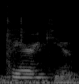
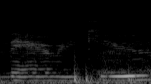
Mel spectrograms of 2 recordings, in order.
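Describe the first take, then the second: First: Said in the usual way. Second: Hushed tender whisper to a kitten. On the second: Real, not acted. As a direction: breathe Very cute slowly, barely voiced. Repeats softly to kitten.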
